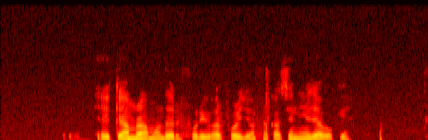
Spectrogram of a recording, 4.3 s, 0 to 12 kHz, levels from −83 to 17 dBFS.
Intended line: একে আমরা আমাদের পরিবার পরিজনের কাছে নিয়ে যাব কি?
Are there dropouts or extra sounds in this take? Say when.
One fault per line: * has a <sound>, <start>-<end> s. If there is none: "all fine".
* has a dropout, 2.5-2.6 s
